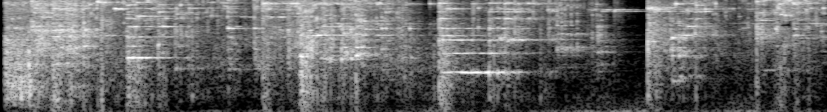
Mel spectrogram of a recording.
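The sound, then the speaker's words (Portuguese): Glass shattering in a sustained crash, with bright tinkling shards and repeated bursts of breaking and clinking over a few seconds, loud, with no voices. “Um vidro que se partiu.”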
